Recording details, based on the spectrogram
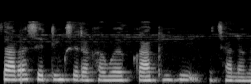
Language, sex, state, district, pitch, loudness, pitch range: Hindi, female, Bihar, Sitamarhi, 205 Hz, -24 LUFS, 190-215 Hz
